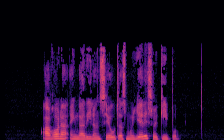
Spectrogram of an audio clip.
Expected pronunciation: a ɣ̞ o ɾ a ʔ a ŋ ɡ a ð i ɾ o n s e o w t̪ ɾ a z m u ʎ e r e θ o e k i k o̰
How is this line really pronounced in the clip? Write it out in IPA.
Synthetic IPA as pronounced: a ɣ̞ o ɾ a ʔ e ŋ ɡ a ð i ɾ o n s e o w t̪ ɾ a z m u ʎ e ɾ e s o e k i p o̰

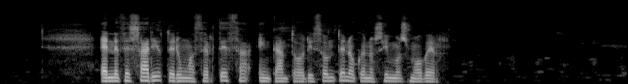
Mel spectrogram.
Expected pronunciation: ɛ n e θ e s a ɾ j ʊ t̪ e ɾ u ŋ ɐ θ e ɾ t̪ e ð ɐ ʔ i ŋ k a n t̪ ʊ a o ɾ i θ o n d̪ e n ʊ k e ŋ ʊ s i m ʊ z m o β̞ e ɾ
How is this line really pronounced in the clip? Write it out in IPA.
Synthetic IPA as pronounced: ɛ n e θ e s a ɾ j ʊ t̪ e ɾ u ŋ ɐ θ e ɾ t̪ e θ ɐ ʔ e ŋ k a n t̪ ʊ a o ɾ i θ o n t̪ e n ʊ k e n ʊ s i m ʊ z m o β̞ e ɾ

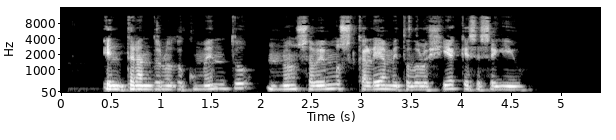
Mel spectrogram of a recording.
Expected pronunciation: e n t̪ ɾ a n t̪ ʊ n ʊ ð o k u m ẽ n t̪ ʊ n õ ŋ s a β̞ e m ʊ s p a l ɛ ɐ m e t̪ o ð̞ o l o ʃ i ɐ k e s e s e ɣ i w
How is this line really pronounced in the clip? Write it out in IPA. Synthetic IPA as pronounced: e n t̪ ɾ a n d̪ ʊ n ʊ ð o k u m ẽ n t̪ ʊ n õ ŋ s a β̞ e m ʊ s k a l ɛ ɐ m e t̪ o ð̞ o l o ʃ i ɐ k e s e s e ɣ i w

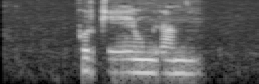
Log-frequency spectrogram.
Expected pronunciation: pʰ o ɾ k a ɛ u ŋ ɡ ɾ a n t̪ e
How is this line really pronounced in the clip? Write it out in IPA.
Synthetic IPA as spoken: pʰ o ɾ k e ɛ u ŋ ɡ ɾ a n d̪ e

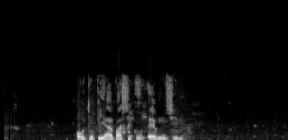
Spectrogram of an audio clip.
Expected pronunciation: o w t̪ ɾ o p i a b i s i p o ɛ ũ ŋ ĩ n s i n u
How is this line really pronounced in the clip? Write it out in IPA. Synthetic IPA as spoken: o w t̪ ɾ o p i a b a s i k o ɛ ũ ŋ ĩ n s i n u

